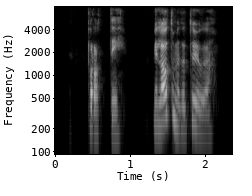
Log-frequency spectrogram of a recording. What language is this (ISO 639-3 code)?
isl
